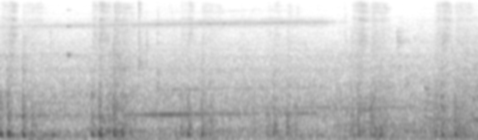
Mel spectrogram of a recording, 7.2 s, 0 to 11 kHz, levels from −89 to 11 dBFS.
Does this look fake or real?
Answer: real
